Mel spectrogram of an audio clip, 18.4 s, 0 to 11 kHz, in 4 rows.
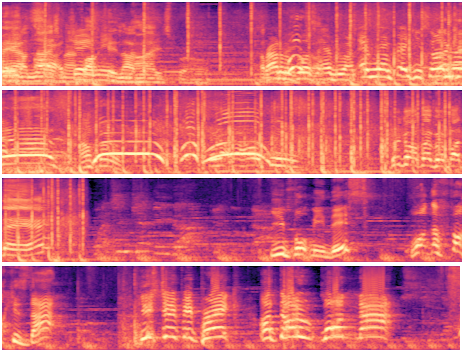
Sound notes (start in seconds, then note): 4.3 everyone applauding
